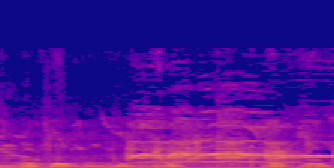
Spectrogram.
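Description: A rooster crowing once: one long drawn-out call that starts about a second in, slightly falling in pitch toward its end.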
